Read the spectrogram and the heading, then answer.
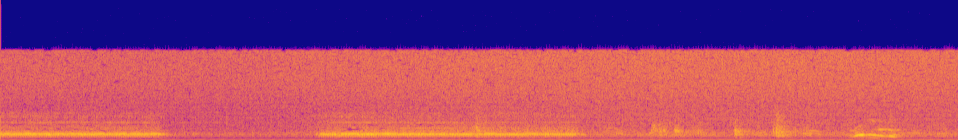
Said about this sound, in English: A few moments after he has entered the house, Dr. Hatch hears the doorbell ring.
